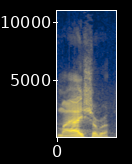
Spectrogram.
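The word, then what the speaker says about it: ma'aser: It means a tenth in the Hebrew, and it is pronounced ma'ashara.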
